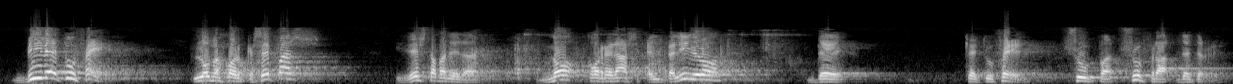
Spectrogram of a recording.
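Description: A man from Spain with a Spanish accent, a priest answering audience questions bluntly with rhetorical questions. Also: fairly high pitch. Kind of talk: public lecture Q&A. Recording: reverberant hall, dull lo-fi sound.

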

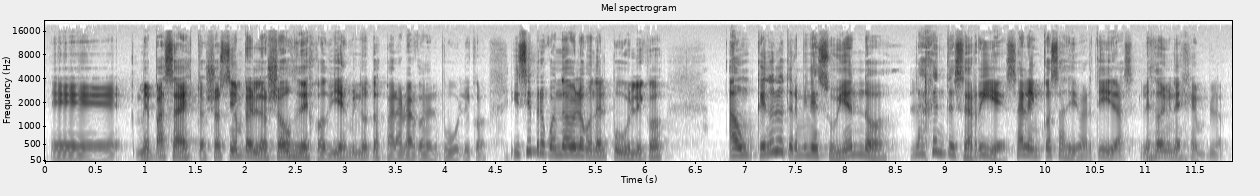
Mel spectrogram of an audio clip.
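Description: Argentine comedian telling stories. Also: male voice, on the high side, big pitch swings, normal speed, fairly bright tone. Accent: Rioplatense Spanish. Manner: storytelling with acted-out dialogue. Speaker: stand-up comedian and podcast host. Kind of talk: casual podcast monologue.

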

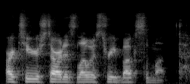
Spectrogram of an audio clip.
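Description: A man hosting a casual movie podcast, joking with his co-host and reading shout-outs in an upbeat announcer voice. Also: fairly low pitch, fairly even intonation, a little fast.

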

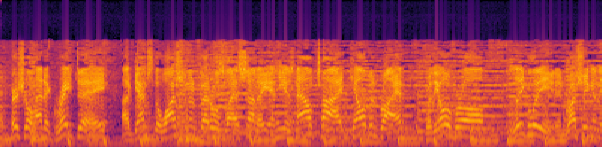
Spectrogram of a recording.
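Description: A man narrating scripted sports highlights as the presenter of a show, with music playing behind him.

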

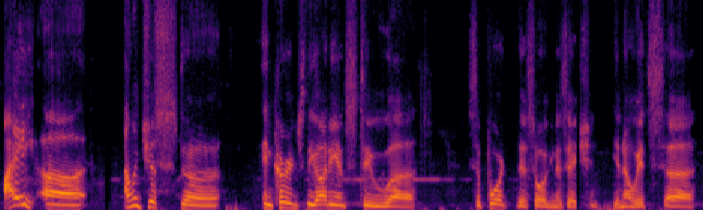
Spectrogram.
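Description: An older American man, a retired naval officer as podcast guest, answering casually in a halting, measured, sincere way. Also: mid-range voice, fairly bright tone, low-quality recording.

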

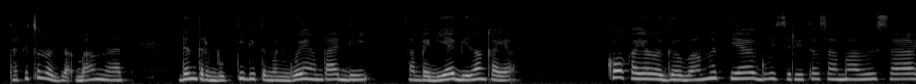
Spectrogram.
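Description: A woman's voice: mid-range voice, mellow, dry recording. A young woman talking casually on her own at home, reflective and chatty with lots of fillers. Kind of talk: casual solo monologue. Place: home at night.

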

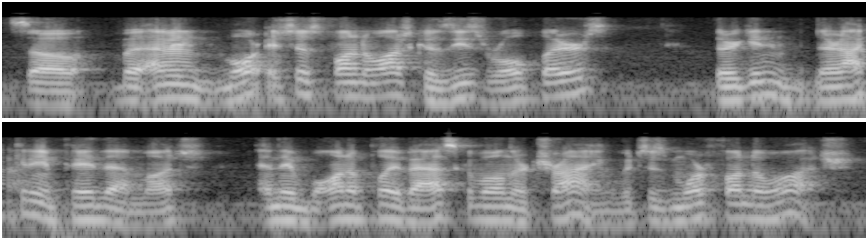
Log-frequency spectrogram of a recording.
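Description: A man's voice: medium pitch, brisk, fairly bright tone. A man co-hosting a sports podcast, speaking in a plain-spoken, candid way. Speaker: podcast co-host. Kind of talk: casual sports chat. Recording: dull lo-fi sound with faint noise.

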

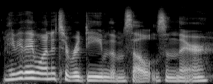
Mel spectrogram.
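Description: A woman's voice: fairly low pitch, lively intonation, normal speed, gravelly. A woman co-hosting a podcast, chatting casually, teasing and laughing often. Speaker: podcast co-host. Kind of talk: casual chat.

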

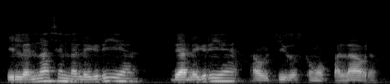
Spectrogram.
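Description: A man's voice: medium pitch, lively intonation, brisk, phone-quality sound. A man, talking reflectively about a poem with many tag questions, then reciting it. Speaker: participant reading a poem. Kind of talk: casual literary discussion and poem recital.

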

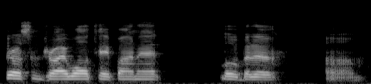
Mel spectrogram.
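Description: A young man as a podcast guest, deadpan with crude jokes and hesitant with many ums. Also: mid-range voice, moderate pace, gravelly, smooth, lo-fi sound. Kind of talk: casual interview chat.

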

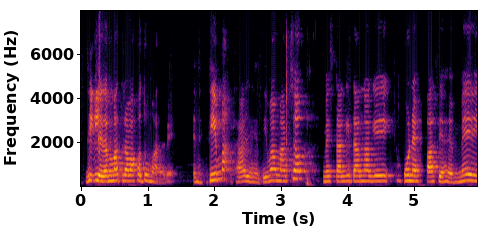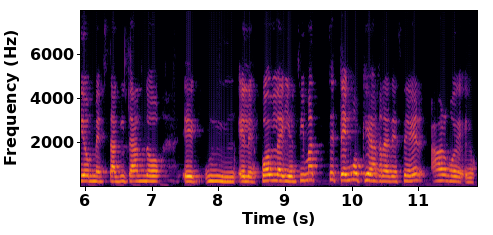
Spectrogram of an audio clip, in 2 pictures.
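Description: A woman guest on a podcast interview, talking in an animated, slangy and frank way. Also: a little high, lo-fi sound. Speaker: guest illustrator. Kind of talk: conversational interview.

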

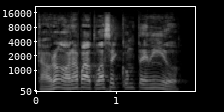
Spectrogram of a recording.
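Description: A man's voice: sits high, expressive, fast, fairly bright tone. A man with a Puerto Rican Spanish accent, asking questions and reacting in a casual chat. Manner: quizzing, reacts with short swears.

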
